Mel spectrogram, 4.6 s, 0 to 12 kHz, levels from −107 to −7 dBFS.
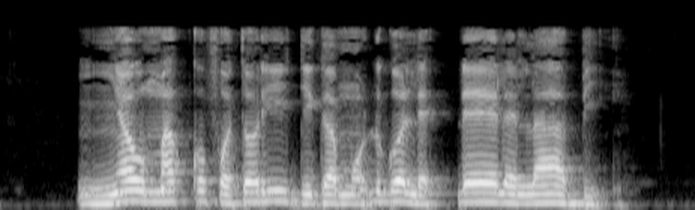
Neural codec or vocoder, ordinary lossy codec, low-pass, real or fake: none; MP3, 64 kbps; 7.2 kHz; real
